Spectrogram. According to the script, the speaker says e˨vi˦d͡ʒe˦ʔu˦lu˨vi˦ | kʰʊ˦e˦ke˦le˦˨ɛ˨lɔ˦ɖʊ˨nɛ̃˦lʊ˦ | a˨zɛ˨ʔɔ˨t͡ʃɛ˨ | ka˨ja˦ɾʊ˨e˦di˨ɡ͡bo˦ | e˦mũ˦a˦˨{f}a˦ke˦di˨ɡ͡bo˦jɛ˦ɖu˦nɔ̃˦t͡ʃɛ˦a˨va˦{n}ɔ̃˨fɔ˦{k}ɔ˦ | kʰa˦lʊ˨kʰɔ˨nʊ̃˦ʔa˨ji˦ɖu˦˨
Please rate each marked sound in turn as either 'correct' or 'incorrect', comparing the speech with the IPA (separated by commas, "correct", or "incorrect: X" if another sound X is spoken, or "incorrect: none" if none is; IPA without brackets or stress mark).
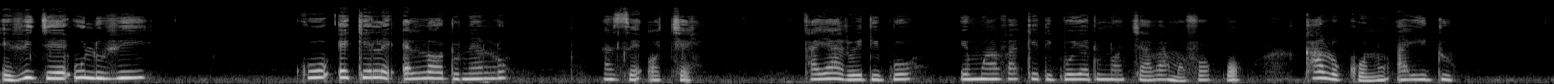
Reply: incorrect: v, incorrect: m, incorrect: k͡p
